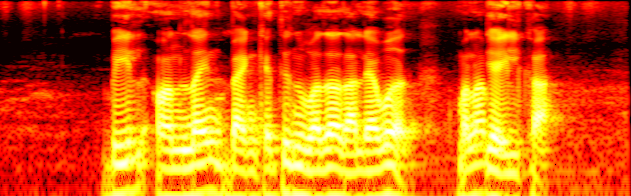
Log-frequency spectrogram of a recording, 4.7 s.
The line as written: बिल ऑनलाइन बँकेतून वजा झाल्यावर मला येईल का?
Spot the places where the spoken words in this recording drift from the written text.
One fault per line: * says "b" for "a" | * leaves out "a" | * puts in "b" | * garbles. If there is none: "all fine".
all fine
